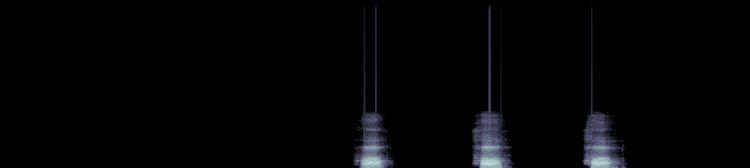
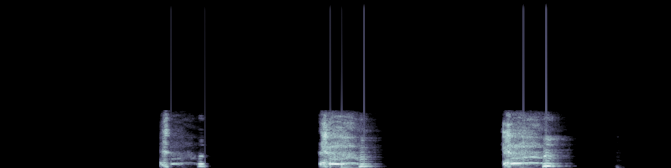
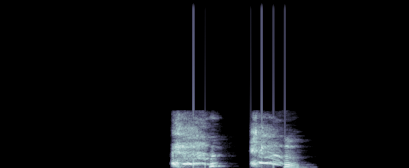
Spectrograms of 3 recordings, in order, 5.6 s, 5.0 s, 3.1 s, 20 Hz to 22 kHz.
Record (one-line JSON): {"exhalation_length": "5.6 s", "exhalation_amplitude": 15202, "exhalation_signal_mean_std_ratio": 0.2, "three_cough_length": "5.0 s", "three_cough_amplitude": 25770, "three_cough_signal_mean_std_ratio": 0.35, "cough_length": "3.1 s", "cough_amplitude": 26803, "cough_signal_mean_std_ratio": 0.4, "survey_phase": "beta (2021-08-13 to 2022-03-07)", "age": "45-64", "gender": "Female", "wearing_mask": "No", "symptom_none": true, "smoker_status": "Never smoked", "respiratory_condition_asthma": false, "respiratory_condition_other": false, "recruitment_source": "REACT", "submission_delay": "1 day", "covid_test_result": "Negative", "covid_test_method": "RT-qPCR"}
